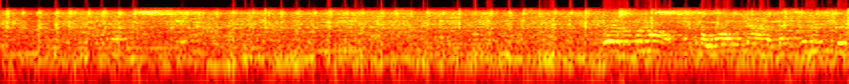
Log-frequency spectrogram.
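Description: Live blues-rock band playing electric guitars and a drum kit at a steady, loud level, with a higher melody line of bending notes coming in about six seconds in.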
